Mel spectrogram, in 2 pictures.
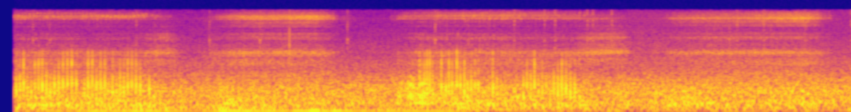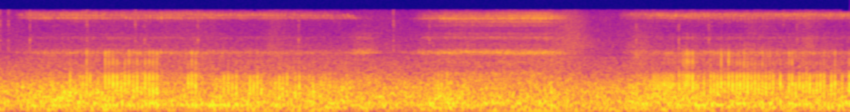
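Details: Boy snoring as noisily as his father: loud, rough snoring with repeated noisy breaths every two to three seconds over a steady background hum.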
